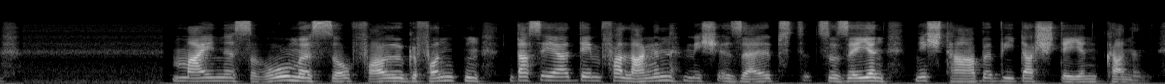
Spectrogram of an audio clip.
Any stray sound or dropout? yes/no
no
